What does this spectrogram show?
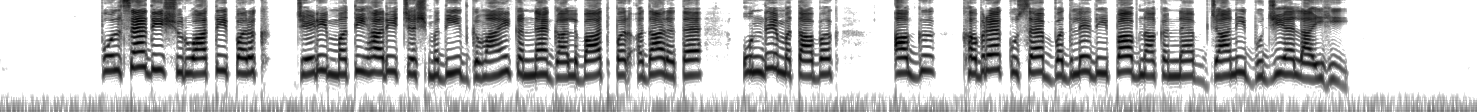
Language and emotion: Dogri, neutral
